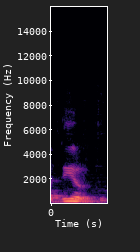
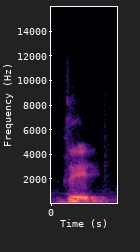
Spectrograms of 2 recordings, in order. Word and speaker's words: dirty: Acuérdate que no se pronuncia dirty, se pronuncia dirty. Lo que pasa con dirty es un matiz que hace la R también en las vocales.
